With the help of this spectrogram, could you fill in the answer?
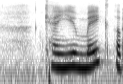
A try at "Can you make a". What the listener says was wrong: Not can you. Watch the N.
